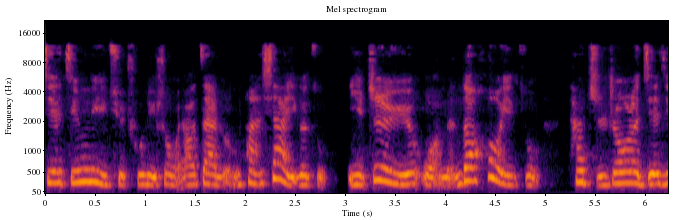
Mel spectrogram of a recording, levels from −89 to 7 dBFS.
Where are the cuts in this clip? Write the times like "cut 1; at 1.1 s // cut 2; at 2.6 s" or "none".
cut 1; at 2.9 s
